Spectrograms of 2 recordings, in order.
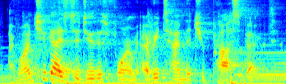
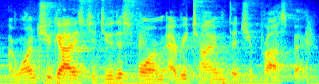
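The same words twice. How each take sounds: First: The voice sounds warm, spoken through a smile. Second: The voice sounds neutral, without a smile.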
